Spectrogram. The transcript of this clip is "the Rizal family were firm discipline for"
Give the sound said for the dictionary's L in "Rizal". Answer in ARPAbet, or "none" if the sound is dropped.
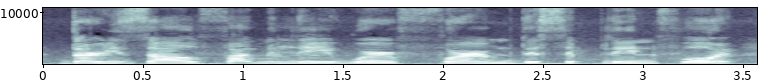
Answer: L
